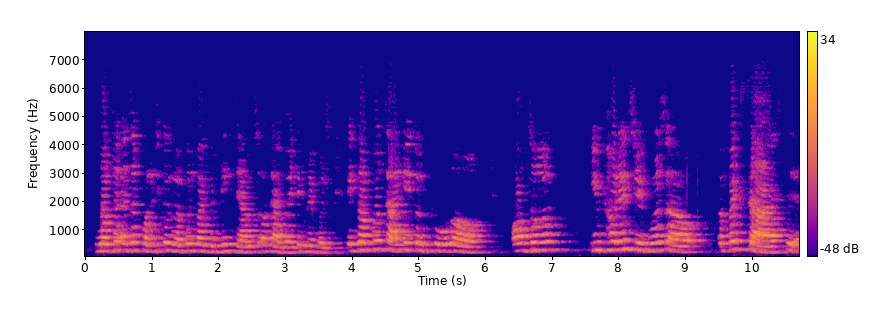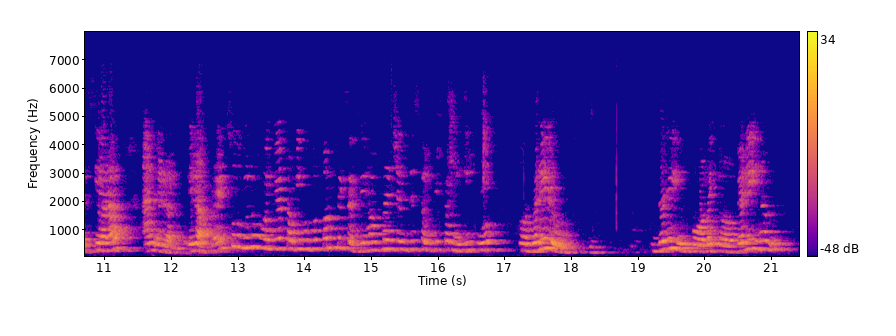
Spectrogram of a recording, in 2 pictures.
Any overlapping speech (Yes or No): No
